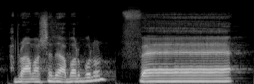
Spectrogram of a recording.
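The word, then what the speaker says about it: فاء: ফা হরফটি উচ্চারণের ক্ষেত্রে বারিক হবে এবং এক আলিফ টেনে পড়তে হবে। আপনারা আমার সাথে আবার বলুন। ফা।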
